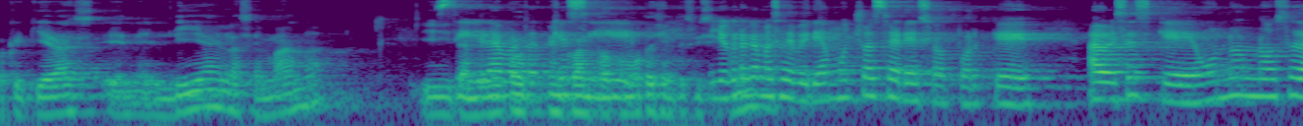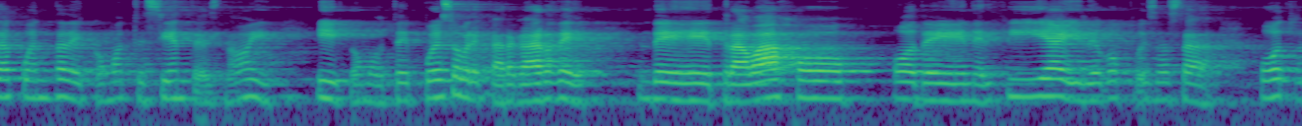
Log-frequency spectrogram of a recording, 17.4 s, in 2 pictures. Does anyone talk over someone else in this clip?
Yes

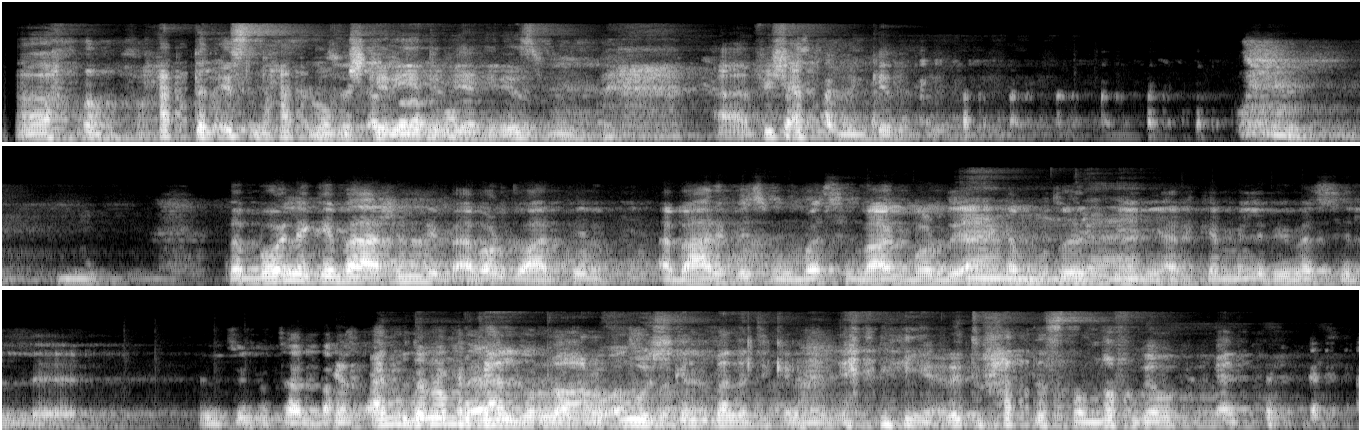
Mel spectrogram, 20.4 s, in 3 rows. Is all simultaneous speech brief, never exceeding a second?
No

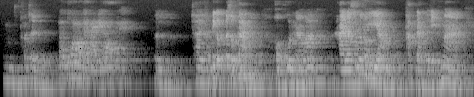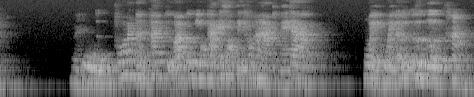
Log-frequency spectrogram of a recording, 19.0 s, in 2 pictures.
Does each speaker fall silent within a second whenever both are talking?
Yes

